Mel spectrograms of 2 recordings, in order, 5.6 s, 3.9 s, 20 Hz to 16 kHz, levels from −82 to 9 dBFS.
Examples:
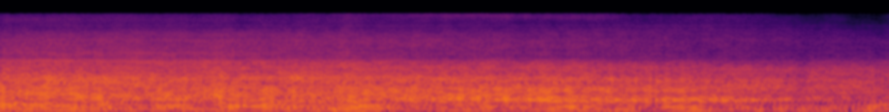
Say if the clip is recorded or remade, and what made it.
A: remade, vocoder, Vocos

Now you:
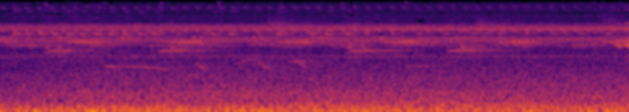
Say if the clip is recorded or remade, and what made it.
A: recorded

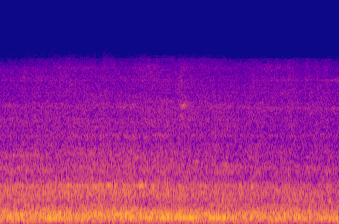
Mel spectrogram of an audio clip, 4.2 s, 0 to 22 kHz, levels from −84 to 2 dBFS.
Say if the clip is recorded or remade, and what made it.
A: remade, autoencoder, DAC-VAE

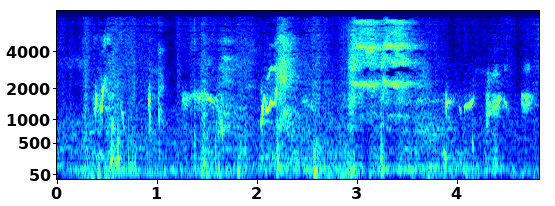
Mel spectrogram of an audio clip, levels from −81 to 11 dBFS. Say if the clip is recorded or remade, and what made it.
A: remade, autoencoder, DAC-VAE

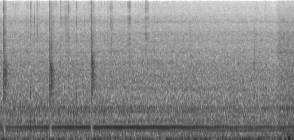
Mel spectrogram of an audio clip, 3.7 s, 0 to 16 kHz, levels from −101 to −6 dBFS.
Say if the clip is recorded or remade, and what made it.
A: recorded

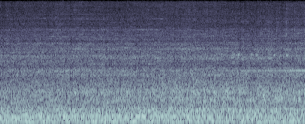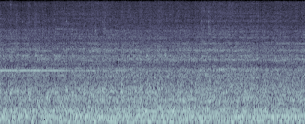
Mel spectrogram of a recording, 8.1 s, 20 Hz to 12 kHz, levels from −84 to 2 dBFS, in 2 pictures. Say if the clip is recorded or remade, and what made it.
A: recorded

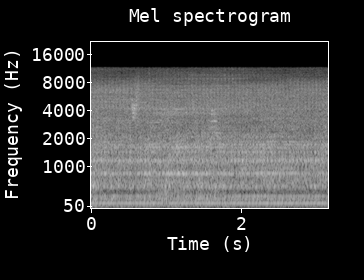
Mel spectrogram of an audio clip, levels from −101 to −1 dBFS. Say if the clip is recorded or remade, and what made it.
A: recorded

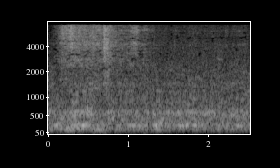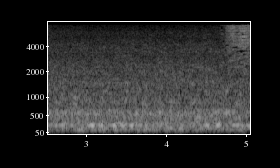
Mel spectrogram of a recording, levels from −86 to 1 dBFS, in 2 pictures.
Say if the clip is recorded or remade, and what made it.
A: recorded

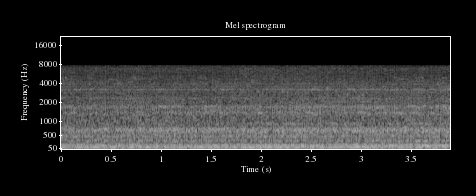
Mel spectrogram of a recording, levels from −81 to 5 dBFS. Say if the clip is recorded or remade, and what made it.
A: remade, vocoder, Vocos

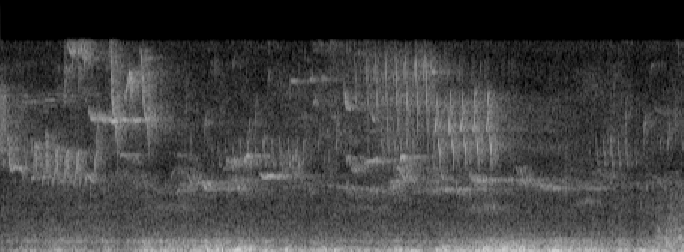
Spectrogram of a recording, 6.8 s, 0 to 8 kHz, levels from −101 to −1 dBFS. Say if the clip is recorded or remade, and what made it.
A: recorded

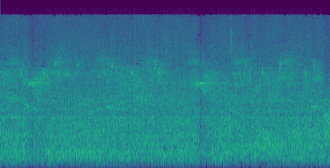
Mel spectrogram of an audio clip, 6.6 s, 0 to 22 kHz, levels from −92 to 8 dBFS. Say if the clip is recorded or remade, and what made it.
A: recorded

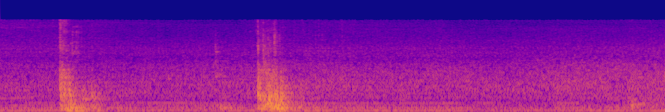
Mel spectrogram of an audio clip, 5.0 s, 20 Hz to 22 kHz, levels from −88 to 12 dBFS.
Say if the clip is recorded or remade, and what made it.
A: remade, vocoder, Vocos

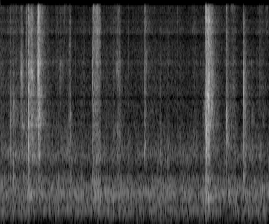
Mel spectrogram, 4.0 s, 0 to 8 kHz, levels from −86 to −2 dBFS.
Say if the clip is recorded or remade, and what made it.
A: remade, codec, HILCodec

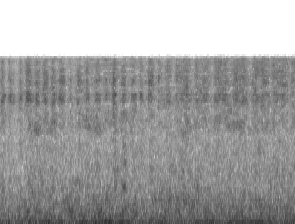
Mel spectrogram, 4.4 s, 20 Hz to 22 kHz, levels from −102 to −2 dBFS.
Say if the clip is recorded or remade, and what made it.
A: recorded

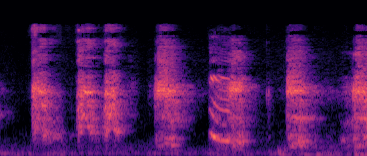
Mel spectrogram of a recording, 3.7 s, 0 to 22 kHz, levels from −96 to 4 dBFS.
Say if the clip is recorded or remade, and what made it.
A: recorded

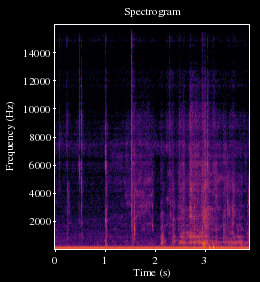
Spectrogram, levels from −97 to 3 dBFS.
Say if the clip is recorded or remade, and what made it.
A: remade, autoencoder, DAC-VAE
